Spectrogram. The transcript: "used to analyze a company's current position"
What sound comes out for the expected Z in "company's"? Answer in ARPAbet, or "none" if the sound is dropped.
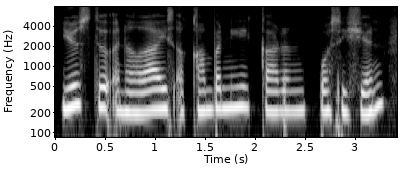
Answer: none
